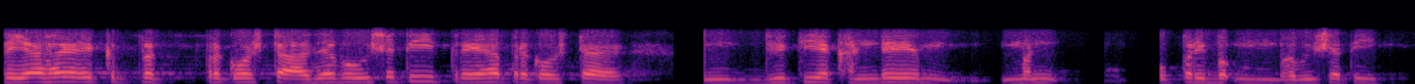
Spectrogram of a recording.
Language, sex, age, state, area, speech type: Sanskrit, male, 18-30, Rajasthan, urban, conversation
